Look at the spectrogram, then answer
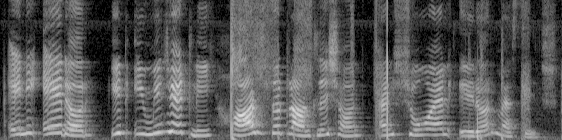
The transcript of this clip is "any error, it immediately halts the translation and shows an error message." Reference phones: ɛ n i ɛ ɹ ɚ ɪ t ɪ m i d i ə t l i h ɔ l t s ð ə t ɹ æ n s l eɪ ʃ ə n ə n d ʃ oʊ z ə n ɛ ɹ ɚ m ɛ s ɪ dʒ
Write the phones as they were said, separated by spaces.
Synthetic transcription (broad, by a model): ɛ n i ɛ ɹ ɚ ɪ t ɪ m i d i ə t l i h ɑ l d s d ə t ɹ æ n s l eɪ ʃ ə n ə n d ʃ oʊ ə n ɛ ɹ ɚ m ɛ s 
